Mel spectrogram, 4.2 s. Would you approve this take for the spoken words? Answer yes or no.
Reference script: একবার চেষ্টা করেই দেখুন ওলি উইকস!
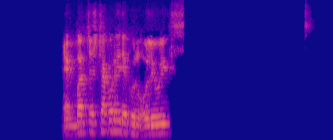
yes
